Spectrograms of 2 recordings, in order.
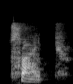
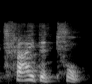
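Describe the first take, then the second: First: The d sound before 'to' is dropped. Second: The d sound before 'to' is pronounced. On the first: The speaker calls it right. "try만 발음하고 그냥 to로 넘어가시면 돼요" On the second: The speaker calls it wrong. "절대"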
